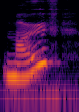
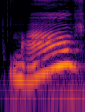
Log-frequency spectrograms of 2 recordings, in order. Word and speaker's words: mauve: was a brown uh this is mauve or marv depending on how you say it so that is the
